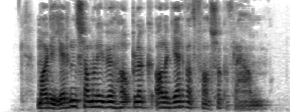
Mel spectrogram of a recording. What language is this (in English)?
Western Frisian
